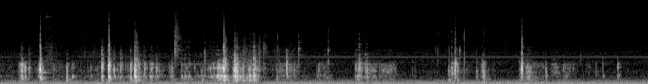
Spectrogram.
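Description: Plastic clicks and knocks from a ring light being handled, its back cover pushed back into place: a quick cluster in the first two and a half seconds, then a few scattered taps. Under them runs a steady low hum and a faint steady high tone.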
